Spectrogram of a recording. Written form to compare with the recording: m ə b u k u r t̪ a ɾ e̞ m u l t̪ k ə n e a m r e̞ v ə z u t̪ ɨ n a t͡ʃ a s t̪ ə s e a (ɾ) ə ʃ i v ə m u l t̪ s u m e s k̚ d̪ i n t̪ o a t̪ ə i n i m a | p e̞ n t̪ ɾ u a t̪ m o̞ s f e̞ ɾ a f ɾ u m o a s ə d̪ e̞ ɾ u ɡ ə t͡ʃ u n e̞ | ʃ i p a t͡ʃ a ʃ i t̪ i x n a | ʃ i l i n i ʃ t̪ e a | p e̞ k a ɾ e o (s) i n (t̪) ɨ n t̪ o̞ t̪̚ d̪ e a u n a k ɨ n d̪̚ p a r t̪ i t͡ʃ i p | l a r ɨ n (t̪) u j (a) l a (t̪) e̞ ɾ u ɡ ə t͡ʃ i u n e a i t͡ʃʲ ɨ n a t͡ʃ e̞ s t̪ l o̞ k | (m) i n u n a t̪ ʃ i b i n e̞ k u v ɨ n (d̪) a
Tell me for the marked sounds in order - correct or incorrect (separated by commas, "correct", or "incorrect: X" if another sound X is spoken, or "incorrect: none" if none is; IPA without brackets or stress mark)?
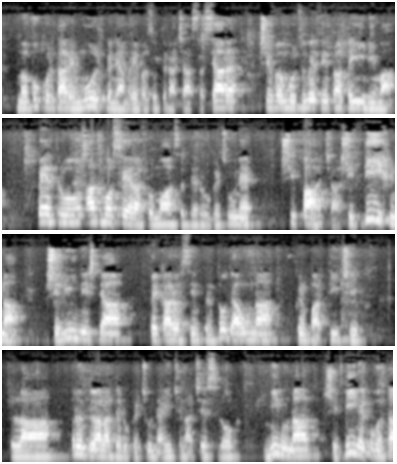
correct, correct, correct, incorrect: d̪, correct, incorrect: d̪, correct, incorrect: t̪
